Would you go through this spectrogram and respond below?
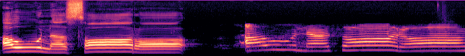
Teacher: نصارہ میں صاد اور را دونوں کو ایک ایک الف کی مقدار کھینچ کر پڑھنا تھا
